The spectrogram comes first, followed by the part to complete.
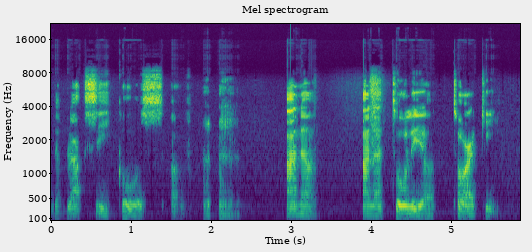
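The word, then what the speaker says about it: Ανατολή: It's Anatolia, right? It's modern Greek, right? Which is Greek pronunciation Anatoli, Turkish Anadolu, right?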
